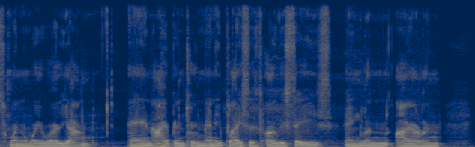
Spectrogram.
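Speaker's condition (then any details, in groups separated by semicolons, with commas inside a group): Deafness; diagnosed at 8 years old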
